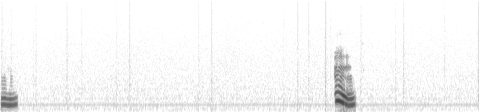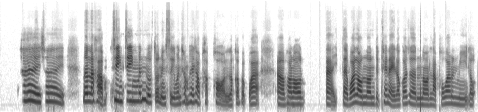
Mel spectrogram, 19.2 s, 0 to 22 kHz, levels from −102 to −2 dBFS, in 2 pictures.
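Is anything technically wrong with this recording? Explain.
Yes. A single loud pop lands near the end of the speech, from 17.97 to 18.00 s. It peaks around 10 dB above the surrounding level. It is a short, sharp burst that sits on top of the speech, which carries on underneath without a break. The likely cause is a sudden voltage step or spike, such as a plug, a switch, static or a driver glitch. Later circuitry shaped that pulse into the brief pop heard here.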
